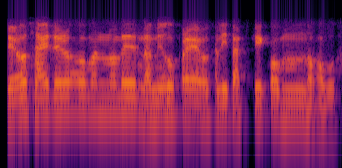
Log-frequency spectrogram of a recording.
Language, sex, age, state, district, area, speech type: Assamese, male, 18-30, Assam, Charaideo, urban, conversation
